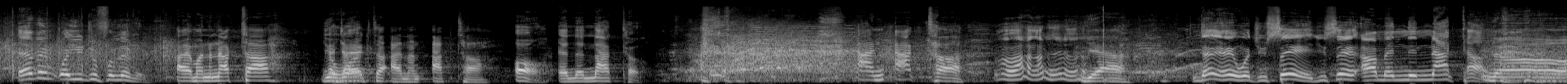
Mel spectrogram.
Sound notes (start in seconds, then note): 6.6 laughter; 8.8 says slowly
